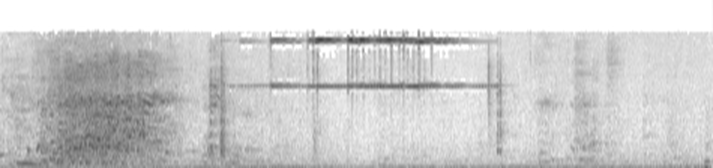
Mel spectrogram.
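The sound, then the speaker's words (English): An electric bell rings steadily for a few seconds with a bright, buzzing metallic tone, preceded by a burst of laughter and followed by quieter background noise. “Aren't you going to ask me why I rang the bell?”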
